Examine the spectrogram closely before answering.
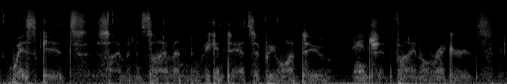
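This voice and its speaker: With noticeable background noise around, a whisper proceeds at a fairly slow pace. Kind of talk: ASMR reading. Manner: whispered.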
